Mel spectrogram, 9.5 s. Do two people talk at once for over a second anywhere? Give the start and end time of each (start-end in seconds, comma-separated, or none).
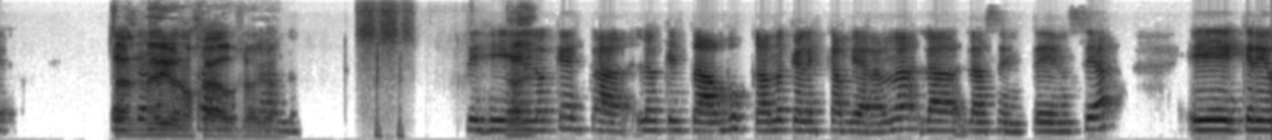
0.8-2.2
